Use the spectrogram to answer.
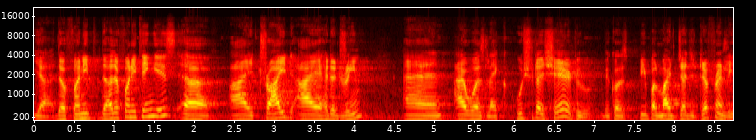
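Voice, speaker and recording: Noticeable background noise sits behind a man with a Pakistani accent. His pitch is fairly high, his pace moderate and his intonation lively. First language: Urdu. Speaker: panelist. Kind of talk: panel discussion.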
